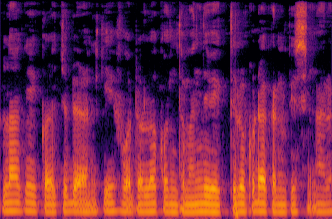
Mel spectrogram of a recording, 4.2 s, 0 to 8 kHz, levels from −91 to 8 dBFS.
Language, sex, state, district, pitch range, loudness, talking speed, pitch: Telugu, male, Andhra Pradesh, Sri Satya Sai, 105-110 Hz, -17 LUFS, 115 wpm, 105 Hz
